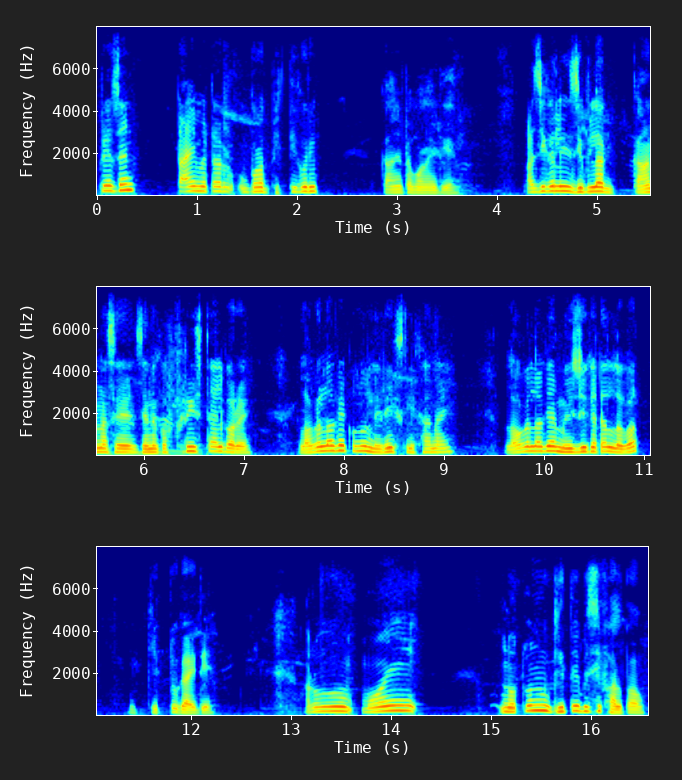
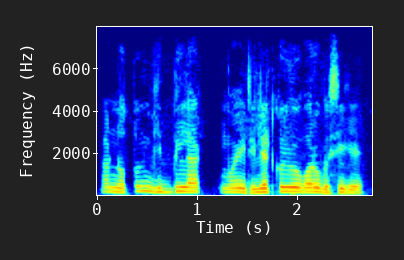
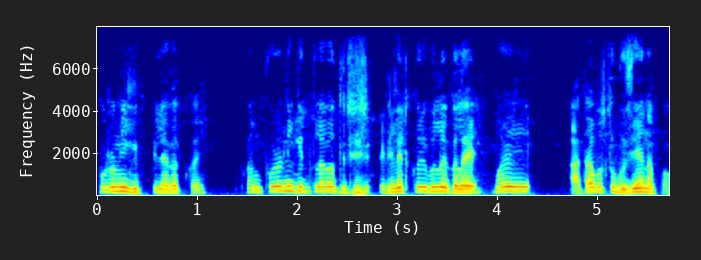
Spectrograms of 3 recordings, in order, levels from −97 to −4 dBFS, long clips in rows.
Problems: none marked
